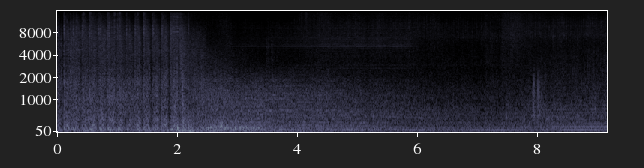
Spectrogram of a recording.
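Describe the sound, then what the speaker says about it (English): Anti-aircraft guns in a Wargaming video game fire at bombers in a dense, rapid barrage of rattling bursts that is loudest at first and then fades to scattered distant firing over a low rumble, with no talking. "you see the AA guns just going to absolute town on these bombers"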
